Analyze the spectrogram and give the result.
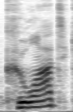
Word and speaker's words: Kuat: Kuat, K-U-A-T, the Kuat Drive Yards, where there was a ton of Imperial manufacturing.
